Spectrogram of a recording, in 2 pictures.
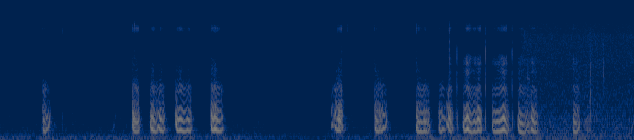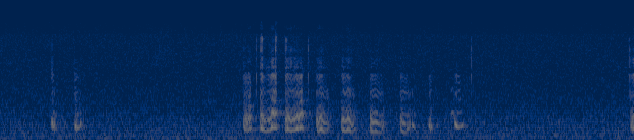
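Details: Baby squirrel with pneumonia makes abnormal, short, raspy clicking sounds in quick bursts, separated by brief pauses. The sounds are a symptom of the illness.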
